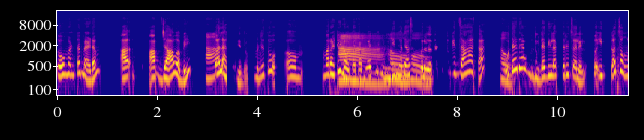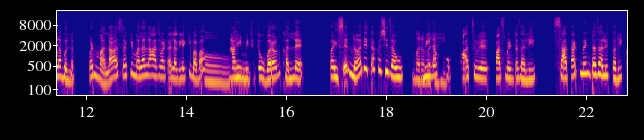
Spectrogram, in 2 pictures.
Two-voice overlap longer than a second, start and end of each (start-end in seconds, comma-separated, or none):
5.6-7.5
